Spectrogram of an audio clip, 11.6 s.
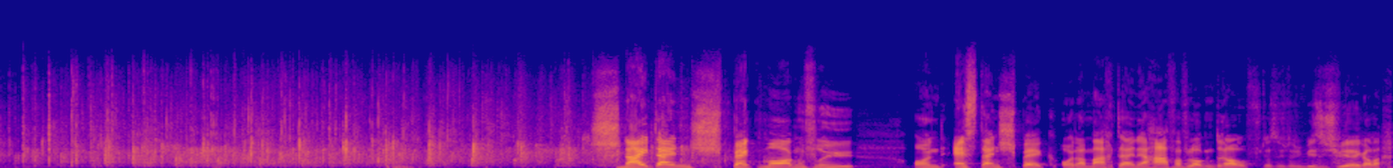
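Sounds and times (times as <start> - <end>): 
big audience applause: 0.0 - 6.4
speech: 5.2 - 11.6.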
